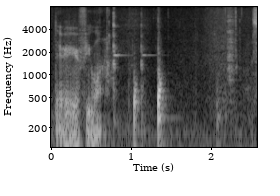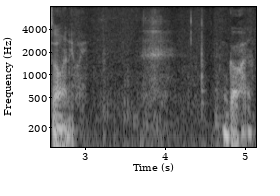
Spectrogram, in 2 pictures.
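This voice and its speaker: A man's voice: a little slow, background noise, close to an everyday voice. A man playing a friendly, nosy bartender in an ASMR noir radio drama, talking in a hesitant, chatty half-whisper full of uhs. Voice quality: gravelly low whisper.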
